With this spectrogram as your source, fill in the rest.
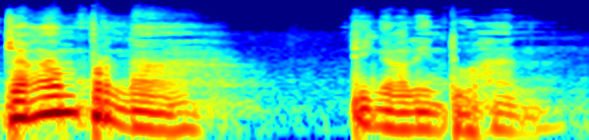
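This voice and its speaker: A man's voice: lowish voice, sing-song, slow pace, dark tone, breathy edge. A male pastor giving a conversational, earnest sermon, often hesitating and restarting with fillers. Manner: earnest, confessional.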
